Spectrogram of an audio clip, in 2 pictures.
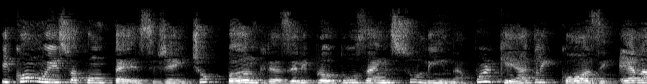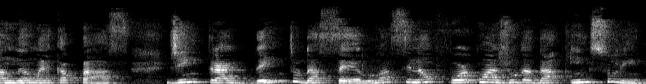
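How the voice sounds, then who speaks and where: A woman with a high pitch speaks at a fairly slow pace in an animated tone with very wide pitch swings and hardly any pauses, over noticeable background noise and audible room echo. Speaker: nurse teaching a health class. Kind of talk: live online lecture. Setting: livestream.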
